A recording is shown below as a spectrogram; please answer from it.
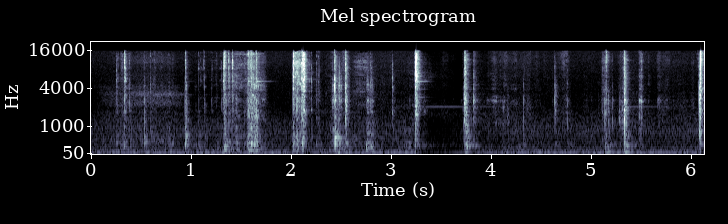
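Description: Metallic clicks and clacks of an AR-15 being handled as its bolt carrier group is put back into the upper receiver, a string of short, separate knocks through the whole stretch.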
